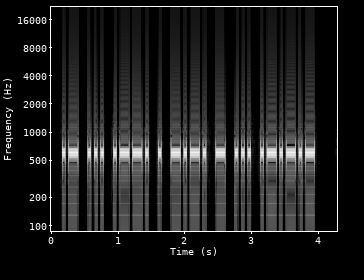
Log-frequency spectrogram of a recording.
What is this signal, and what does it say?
Morse code, heard as a keyed tone, about 25 wpm, 600 Hz. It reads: ASPECTS.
